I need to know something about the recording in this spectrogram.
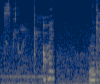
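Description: Quiet room with faint whispering and a short murmured sound just before a second in. A woman's voice starts speaking near the end.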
